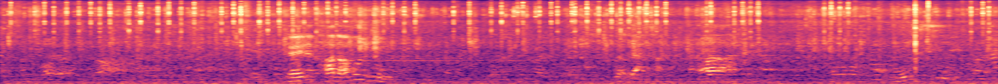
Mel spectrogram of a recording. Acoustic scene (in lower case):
crowded indoor space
